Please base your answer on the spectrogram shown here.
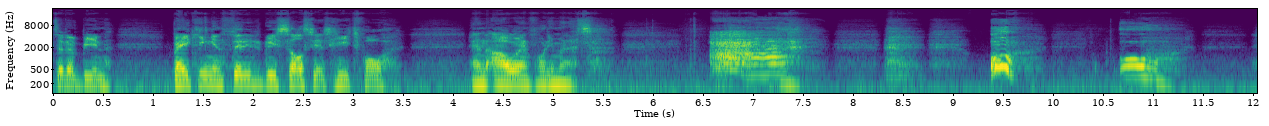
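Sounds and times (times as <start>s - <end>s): man yelping in pain: 6.6s - 7.6s.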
